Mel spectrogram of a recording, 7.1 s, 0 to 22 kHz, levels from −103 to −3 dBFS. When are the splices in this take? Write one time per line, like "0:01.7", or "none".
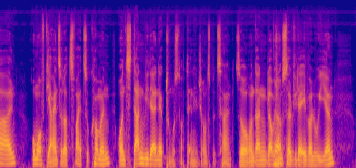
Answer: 0:02.3
0:03.3
0:04.7
0:05.9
